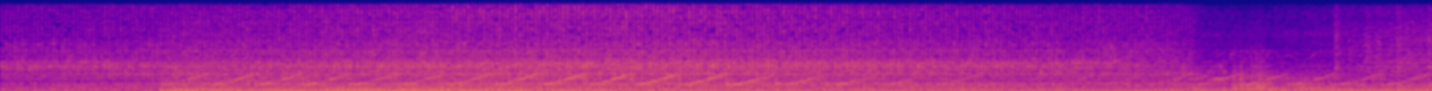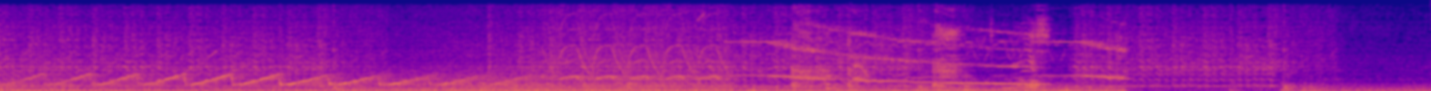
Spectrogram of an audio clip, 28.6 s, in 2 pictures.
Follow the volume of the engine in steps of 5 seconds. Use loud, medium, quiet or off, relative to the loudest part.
loud, loud, medium, medium, medium, medium.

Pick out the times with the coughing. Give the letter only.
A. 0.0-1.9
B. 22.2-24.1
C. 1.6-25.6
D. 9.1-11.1
B.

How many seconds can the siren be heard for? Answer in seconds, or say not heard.
24 s.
